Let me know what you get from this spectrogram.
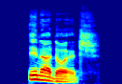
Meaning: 1. within Germany 2. between East Germany and West Germany
- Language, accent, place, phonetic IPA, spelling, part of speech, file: German, Germany, Berlin, [ˈɪnɐˌdɔɪ̯t͡ʃ], innerdeutsch, adjective, De-innerdeutsch.ogg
